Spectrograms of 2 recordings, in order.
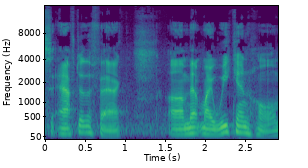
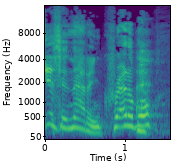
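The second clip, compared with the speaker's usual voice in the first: play-acted excited, very high, loud shout; 5 dB louder than usual. Retelling what he shouted from the deck on a starry night, retelling a shout. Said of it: "And then he shouts".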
